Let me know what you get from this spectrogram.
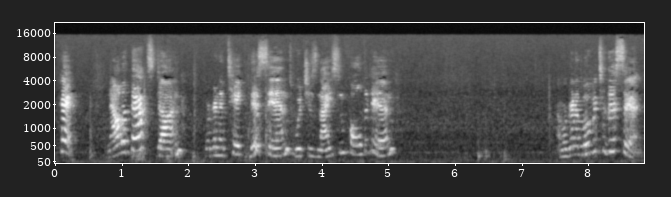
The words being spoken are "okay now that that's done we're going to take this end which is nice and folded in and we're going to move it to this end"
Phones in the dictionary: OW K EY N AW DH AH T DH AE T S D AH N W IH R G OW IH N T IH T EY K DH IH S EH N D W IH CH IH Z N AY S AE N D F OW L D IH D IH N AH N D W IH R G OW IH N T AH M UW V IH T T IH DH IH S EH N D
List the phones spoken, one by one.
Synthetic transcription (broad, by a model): K EY N AW DH AH T DH AE T S D AH N W IH R G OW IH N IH T EY K DH IH S EH N D W IH CH IH Z N AY S N F OW L D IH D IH N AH N W IH R G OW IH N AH M UW V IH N T IH DH IH S EH N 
